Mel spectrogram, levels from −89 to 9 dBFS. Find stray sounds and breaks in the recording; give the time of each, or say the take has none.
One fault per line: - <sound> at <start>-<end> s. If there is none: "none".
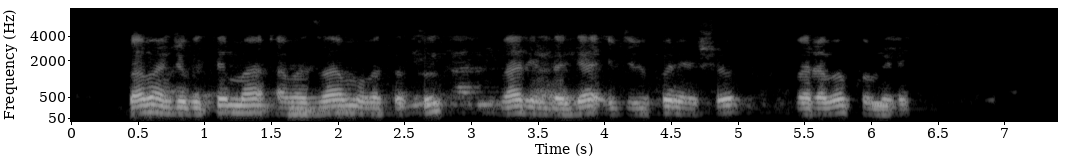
none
